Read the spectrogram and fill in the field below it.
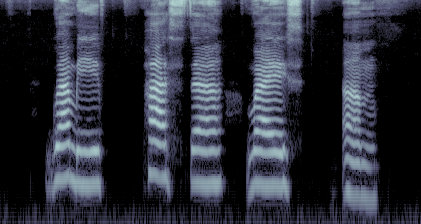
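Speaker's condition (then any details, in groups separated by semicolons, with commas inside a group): Bulbar onset ALS; bulbar onset, tongue atrophy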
